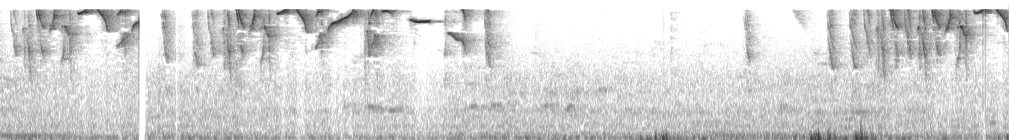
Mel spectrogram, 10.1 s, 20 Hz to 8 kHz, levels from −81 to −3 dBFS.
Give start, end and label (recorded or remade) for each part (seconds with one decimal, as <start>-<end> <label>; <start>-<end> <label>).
0.0-10.1 recorded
